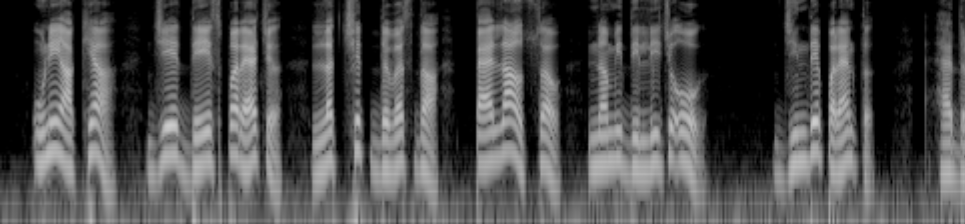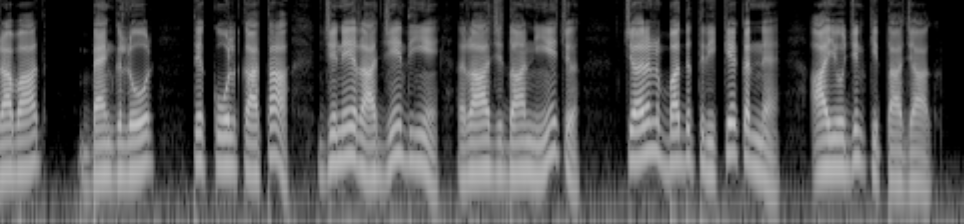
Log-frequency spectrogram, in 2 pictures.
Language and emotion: Dogri, neutral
